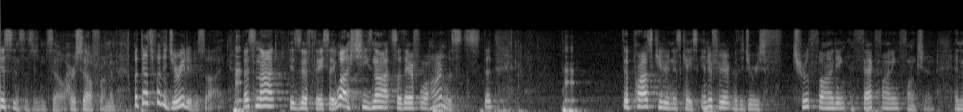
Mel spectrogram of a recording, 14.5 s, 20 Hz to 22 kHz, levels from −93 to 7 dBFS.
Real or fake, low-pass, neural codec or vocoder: real; 7.2 kHz; none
